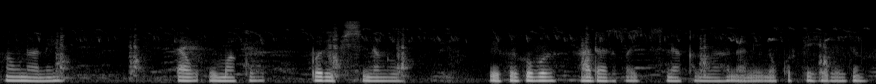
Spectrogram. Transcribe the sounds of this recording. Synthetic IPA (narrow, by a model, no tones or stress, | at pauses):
ŋawnanɯj | dawumakʰɯw | b̥ɯɾipʰi̥sinaŋɡɯw | ḛkʰɯɾkʰɯbɯadaɾmajpʰi̥sinakʰɯnaŋaɦɯna̰nɯ̰jnɔkʰɯɾpʰeɦeɾezɯŋ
